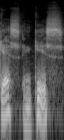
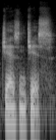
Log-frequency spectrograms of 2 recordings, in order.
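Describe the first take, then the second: First: The G is pronounced hard, as in 'go'. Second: The G is pronounced soft, as in 'gem'. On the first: "with a hard G" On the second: "a softer G"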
